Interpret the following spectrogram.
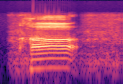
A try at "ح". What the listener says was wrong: ہا کو حلق سے نکالیے.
